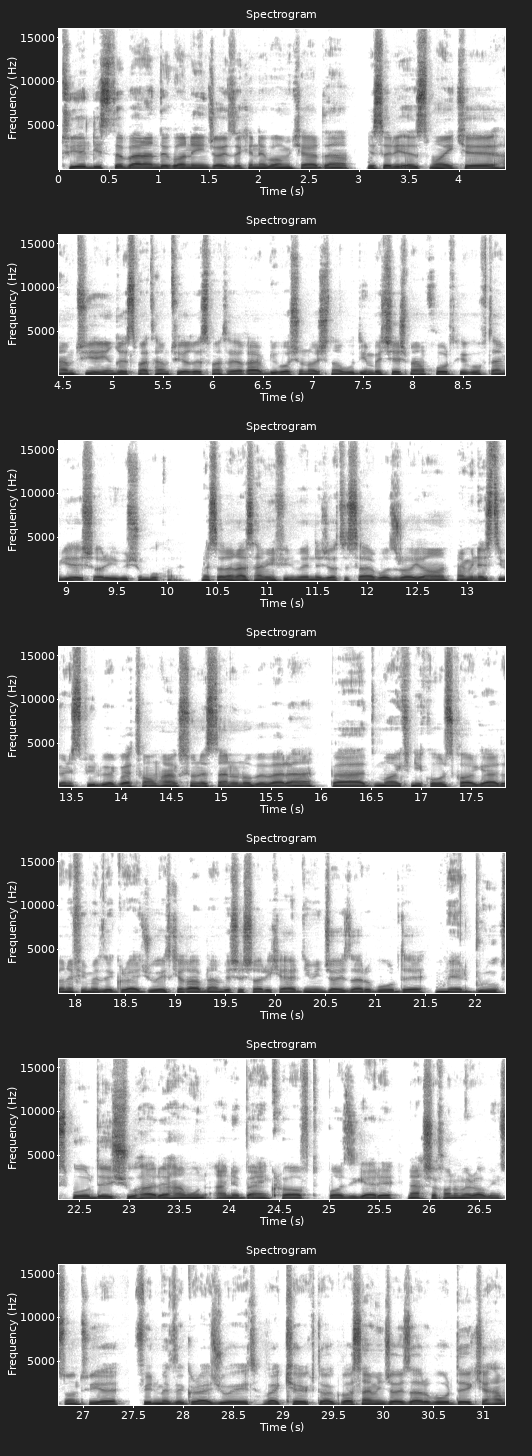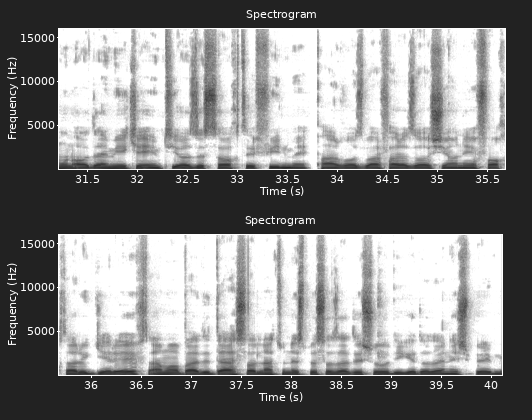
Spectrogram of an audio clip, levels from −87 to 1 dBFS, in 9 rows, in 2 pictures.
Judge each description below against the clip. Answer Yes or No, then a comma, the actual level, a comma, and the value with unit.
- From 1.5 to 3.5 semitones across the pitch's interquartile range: Yes, average, 2.8 semitones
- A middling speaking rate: No, fast, 165 wpm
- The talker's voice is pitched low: Yes, low, 115 Hz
